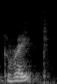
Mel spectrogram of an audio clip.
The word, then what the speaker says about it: great: Watch out for meat and great and threat. They rhyme with sweet and straight and depth.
